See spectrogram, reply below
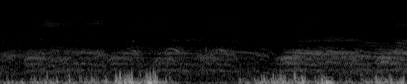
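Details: Crows meeting on Liepaja beach by the Baltic Sea, Latvia: several raspy caws spread across the stretch, partly masked by gusting wind, breaking surf and the walker's footsteps.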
